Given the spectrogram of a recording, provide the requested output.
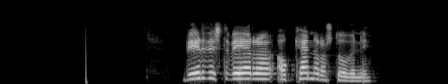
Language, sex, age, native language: Icelandic, female, 40-49, Icelandic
